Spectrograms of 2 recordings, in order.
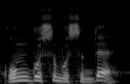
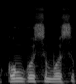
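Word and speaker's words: γογγυσμός: 원망이라는 건요, 헬라어로 공구스무스인데 우리말로 번역하면 궁시렁거리는 거, 발음이 비슷해요. 공구스무스, 궁시렁, 궁시렁. 이게 발음이 비슷해요.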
